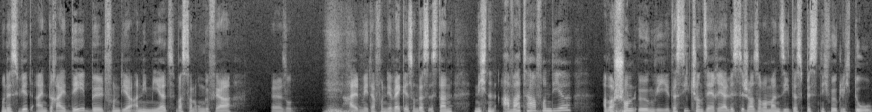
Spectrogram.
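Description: A man with an unremarkable speaking voice talks at a moderate pace and medium pitch with lively intonation, in a dry, close sound with no echo. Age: 20s. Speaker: finance podcast co-host. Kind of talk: casual chat.

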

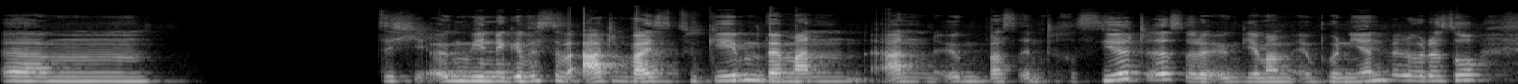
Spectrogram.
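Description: A woman speaks at a fairly quick pace. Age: 30s. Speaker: podcast host. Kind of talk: casual chat.

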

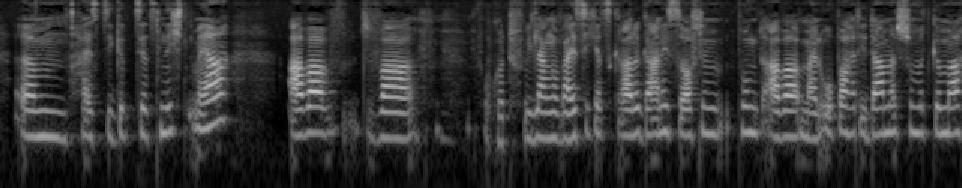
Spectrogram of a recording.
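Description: A woman speaks at a medium pitch with a normal speaking voice. Her pitch varies in an ordinary way, and her pace is moderate. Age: 20s. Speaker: fairground showwoman. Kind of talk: casual interview.

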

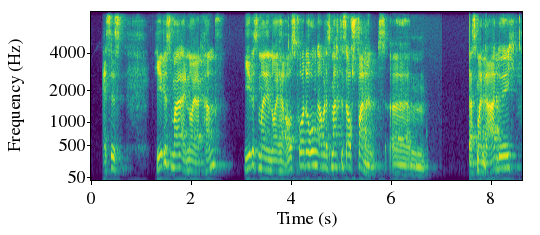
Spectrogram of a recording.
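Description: Fairly slow and high-pitched, a man speaks with audible room echo. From Lower Rhine / Krefeld, western Germany. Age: 40s. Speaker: film producer. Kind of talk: interview.

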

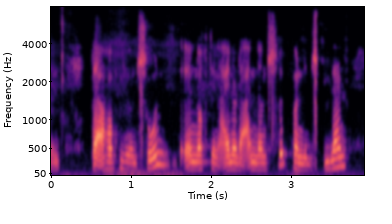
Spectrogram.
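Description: A man talks at a fairly quick pace and medium pitch in a normal speaking voice. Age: 30s. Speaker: football coach. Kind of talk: interview.

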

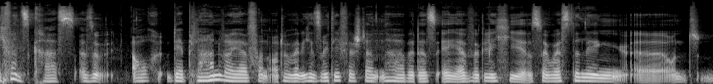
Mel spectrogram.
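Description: Against noticeable background noise, a woman with a very deep, low pitch speaks at a moderate pace with ordinary pitch variation. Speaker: podcast co-host. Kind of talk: casual chat.

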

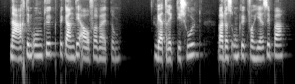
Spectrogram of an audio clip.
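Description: A woman uses a normal speaking voice at a medium pitch, fairly slow, with fairly even intonation and very even loudness, on a very clean recording with a silent background. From Austria, Styrian mining town. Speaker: listener contributor. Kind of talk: recorded narration of a case.

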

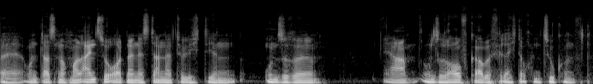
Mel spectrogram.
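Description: A man's fairly low, dark and mellow, somewhat breathy voice at a moderate pace, with fairly even intonation, very even loudness and a dry, close sound with no echo. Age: 30s. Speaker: sports journalist. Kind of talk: interview.

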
